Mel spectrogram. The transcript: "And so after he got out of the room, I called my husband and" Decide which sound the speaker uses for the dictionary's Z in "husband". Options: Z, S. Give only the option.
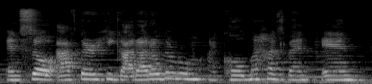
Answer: Z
